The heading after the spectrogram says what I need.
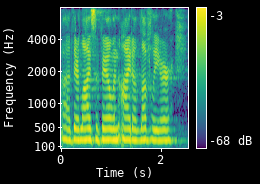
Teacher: just alternating a single syllable in each of the weak and strong positions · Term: iambic meter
